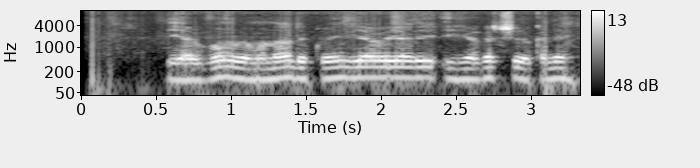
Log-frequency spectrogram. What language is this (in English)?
Kinyarwanda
